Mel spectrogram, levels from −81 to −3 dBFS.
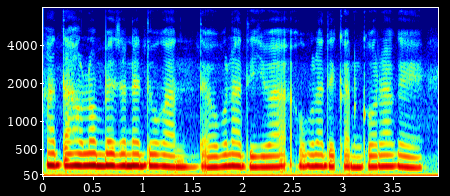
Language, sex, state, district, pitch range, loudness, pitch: Chakma, female, Tripura, Dhalai, 190-210 Hz, -12 LUFS, 200 Hz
